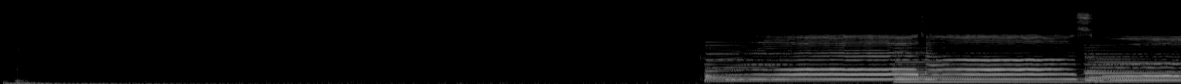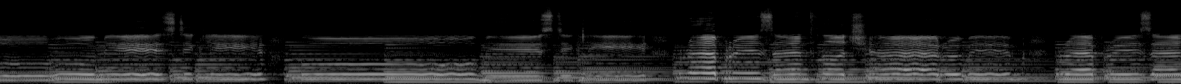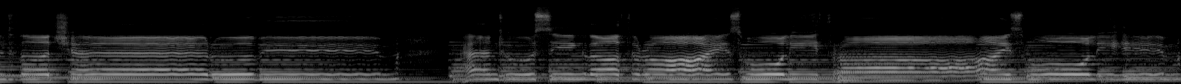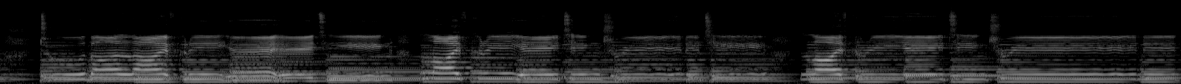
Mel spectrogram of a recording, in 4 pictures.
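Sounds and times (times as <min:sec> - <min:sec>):
tenor singing: 0:07.1 - 0:47.2.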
